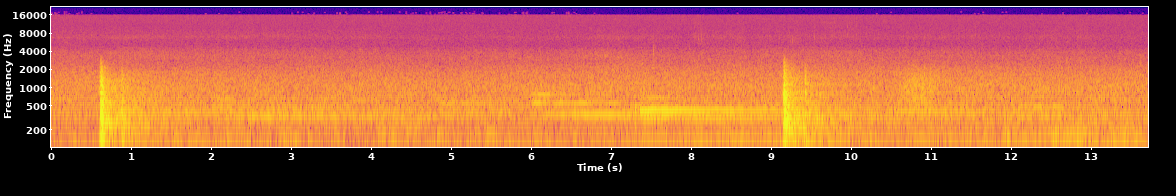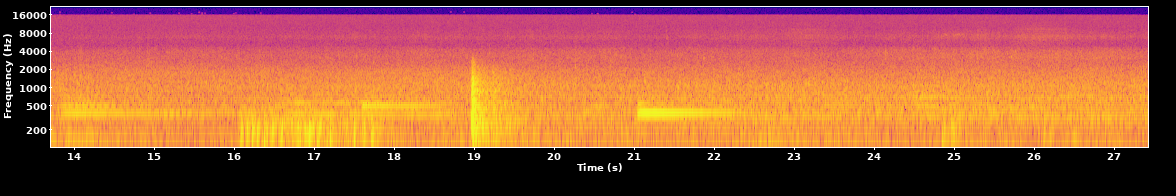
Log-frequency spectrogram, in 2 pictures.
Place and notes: New Year's eve recording in a field in Japan. We can hear temple bells, traffic, trains, and other sounds. At midnight nearby fireworks and a neighbor's firecracker announce the new year. Recorded with an Audio-Technica BP4025 stereo microphone and a Tascam DR-70D recorder mounted on a tripod.
Rittō-shi, Shiga-ken, Japan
